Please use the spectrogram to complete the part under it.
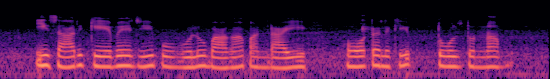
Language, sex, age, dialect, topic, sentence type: Telugu, female, 18-24, Utterandhra, agriculture, statement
